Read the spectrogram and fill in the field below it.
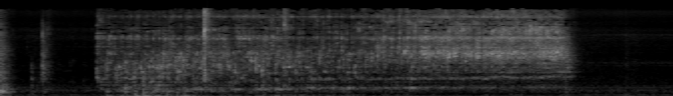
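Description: A soda maker hisses and buzzes as it pumps gas into a bottle.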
